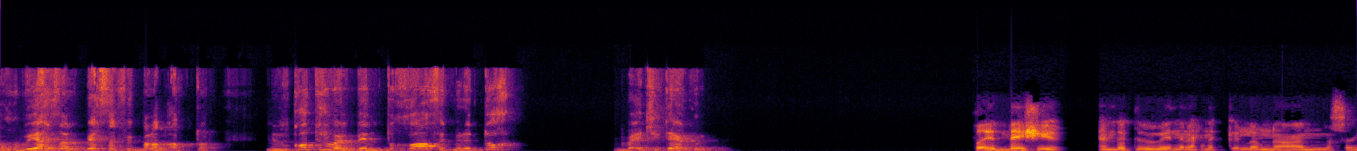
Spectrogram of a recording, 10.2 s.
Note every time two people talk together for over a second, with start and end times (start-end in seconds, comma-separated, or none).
none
